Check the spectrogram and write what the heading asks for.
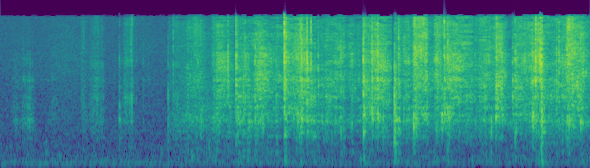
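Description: Small plastic spoon stirring and scraping Nerunerunerune candy paste around a plastic tray well, in fast scratchy strokes that start after a quiet second or so.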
